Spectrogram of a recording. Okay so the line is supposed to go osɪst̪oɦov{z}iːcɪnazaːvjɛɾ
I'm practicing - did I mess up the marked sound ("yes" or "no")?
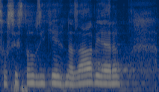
no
